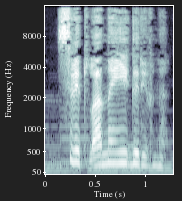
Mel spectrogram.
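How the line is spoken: Quiet call. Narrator (Russian): тихо позвала Лиза

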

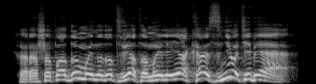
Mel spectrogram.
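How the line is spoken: Furious shouting. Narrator (Russian): Кричал медведь, не скрывая закипающей ярости

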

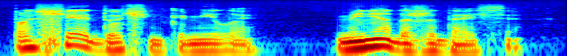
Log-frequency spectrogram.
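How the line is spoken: Quiet farewell. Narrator (Russian): Аксинья Захаровна тихо промолвила

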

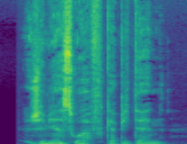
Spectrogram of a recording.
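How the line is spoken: Melancholy, pleading exclamation. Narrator (French): s'écria d'un ton mélancolique et suppliant le noble portugais

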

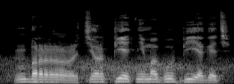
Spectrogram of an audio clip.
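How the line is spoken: Displeased mutter. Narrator (Russian): недовольно буркнула Марис

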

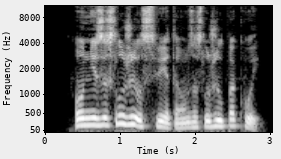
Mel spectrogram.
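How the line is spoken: Sad voice. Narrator (Russian): печальным голосом проговорил Левий

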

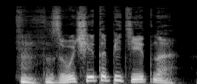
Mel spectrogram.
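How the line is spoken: Laughing. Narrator (Russian): рассмеялся я

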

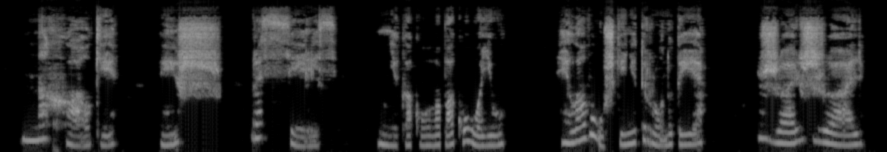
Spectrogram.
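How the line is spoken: Old woman muttering. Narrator (Russian): старая корга бормоча себе под нос

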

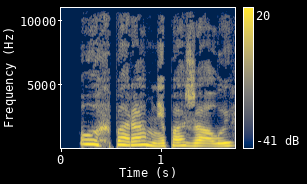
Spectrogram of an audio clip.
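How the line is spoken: Sighing. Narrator (Russian): вздохнула Каролина

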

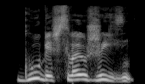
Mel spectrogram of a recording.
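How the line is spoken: Sudden growl. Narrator (Russian): внезапно рыкнул Ришел

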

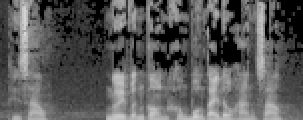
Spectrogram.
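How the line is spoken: Cold sneer. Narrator (Vietnamese): Diệp Thiếu Dương cười nhạt

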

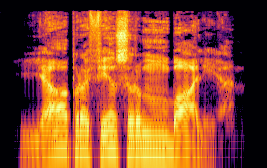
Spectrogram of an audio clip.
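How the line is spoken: Deep booming bass. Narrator (Russian): прогудел он таким густым басом

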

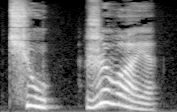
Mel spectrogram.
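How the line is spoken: Amazed exclamation. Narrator (Russian): изумленно воскликнул Кирсанов

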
